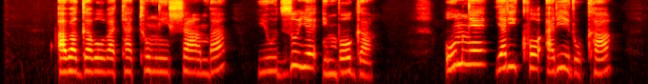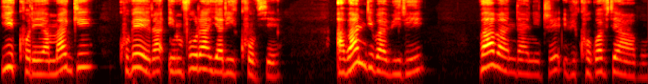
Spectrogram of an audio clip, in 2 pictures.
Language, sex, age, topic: Rundi, female, 25-35, agriculture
